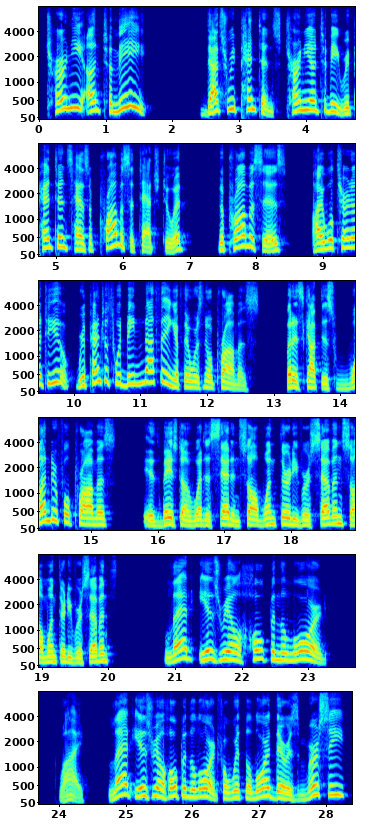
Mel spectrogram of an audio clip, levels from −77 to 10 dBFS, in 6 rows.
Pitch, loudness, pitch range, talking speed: 185 Hz, -18 LUFS, 150-230 Hz, 160 wpm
